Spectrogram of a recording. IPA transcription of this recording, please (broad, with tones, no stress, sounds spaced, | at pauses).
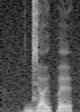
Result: d͡ʑ a˦ ɪ̯ p ɛ̰˦˨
